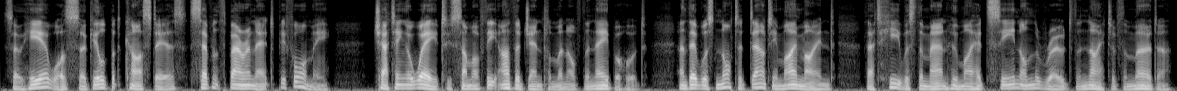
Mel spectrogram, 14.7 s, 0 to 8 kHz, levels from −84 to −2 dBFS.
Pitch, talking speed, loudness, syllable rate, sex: 95 Hz, 190 wpm, -21 LUFS, 4.8 syllables/s, male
